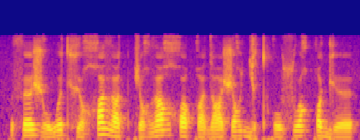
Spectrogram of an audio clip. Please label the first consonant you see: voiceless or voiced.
voiceless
